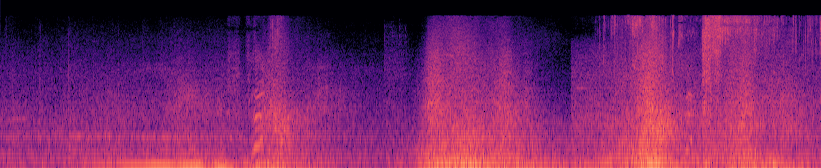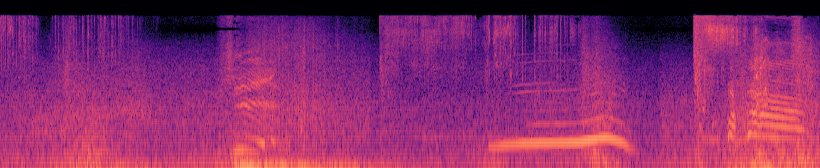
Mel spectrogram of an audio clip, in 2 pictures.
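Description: Air rushes past in loud whooshes.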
